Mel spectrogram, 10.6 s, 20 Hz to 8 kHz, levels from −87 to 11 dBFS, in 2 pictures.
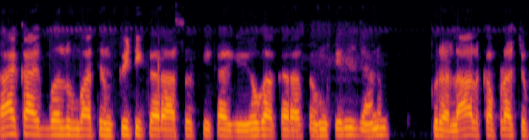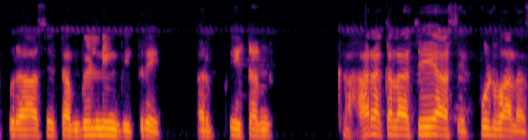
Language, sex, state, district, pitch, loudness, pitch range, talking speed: Halbi, male, Chhattisgarh, Bastar, 140 Hz, -15 LUFS, 130-145 Hz, 200 wpm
